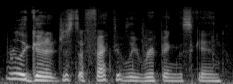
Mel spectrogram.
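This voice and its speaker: A woman joining a game stream, chatting casually in a lower register. She muses aloud and thinks things through as she talks. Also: fast talker, warm tone. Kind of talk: casual chat.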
